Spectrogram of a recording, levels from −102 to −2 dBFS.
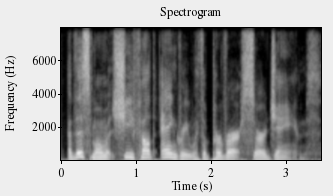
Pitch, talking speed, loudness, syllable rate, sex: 160 Hz, 190 wpm, -21 LUFS, 4.9 syllables/s, male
